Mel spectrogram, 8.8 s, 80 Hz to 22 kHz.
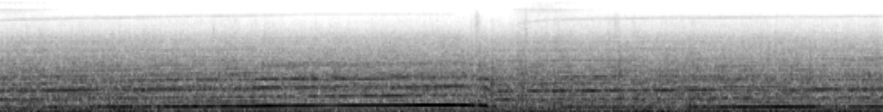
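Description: Nissan Fairlady 300ZX race car with a GT-R engine swap accelerating in Gran Turismo 7, a steady engine drone rising in pitch through gears, moderately loud and continuous without speech.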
